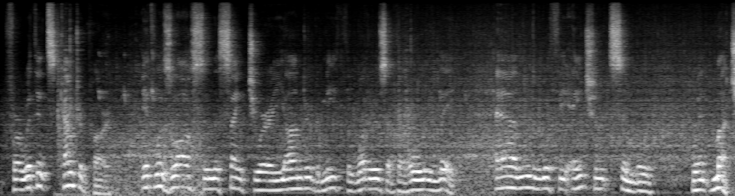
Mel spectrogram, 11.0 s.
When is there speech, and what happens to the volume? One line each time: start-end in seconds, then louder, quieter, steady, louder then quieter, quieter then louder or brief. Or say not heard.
0.0-10.9 steady.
